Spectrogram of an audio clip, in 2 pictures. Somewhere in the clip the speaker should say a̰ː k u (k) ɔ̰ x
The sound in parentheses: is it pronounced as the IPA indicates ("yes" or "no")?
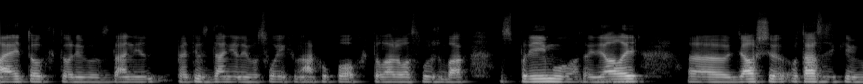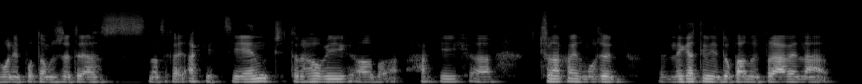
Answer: no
